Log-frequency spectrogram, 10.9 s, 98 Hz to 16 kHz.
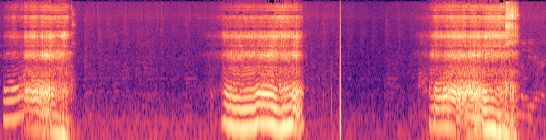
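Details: Man snoring: three loud, rumbling, rattling snores about four seconds apart, roughly 14 breaths a minute, with quiet breathing between.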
